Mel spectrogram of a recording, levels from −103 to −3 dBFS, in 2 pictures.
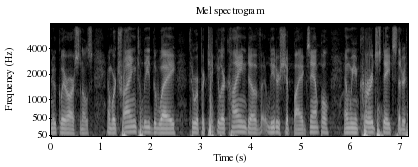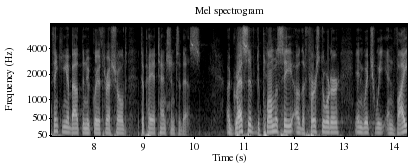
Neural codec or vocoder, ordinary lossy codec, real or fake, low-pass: none; Opus, 64 kbps; real; 7.2 kHz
